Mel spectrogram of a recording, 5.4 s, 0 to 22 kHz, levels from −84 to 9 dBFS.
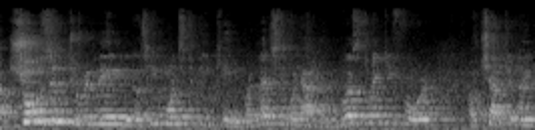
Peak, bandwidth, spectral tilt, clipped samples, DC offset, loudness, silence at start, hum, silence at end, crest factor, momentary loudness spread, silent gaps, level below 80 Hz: -6 dBFS; 16 kHz; -5.5 dB/octave; under 0.1%; under 0.1%; -26 LUFS; 0 s; none; 0 s; 18 dB; 11 LU; none; -50 dBFS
